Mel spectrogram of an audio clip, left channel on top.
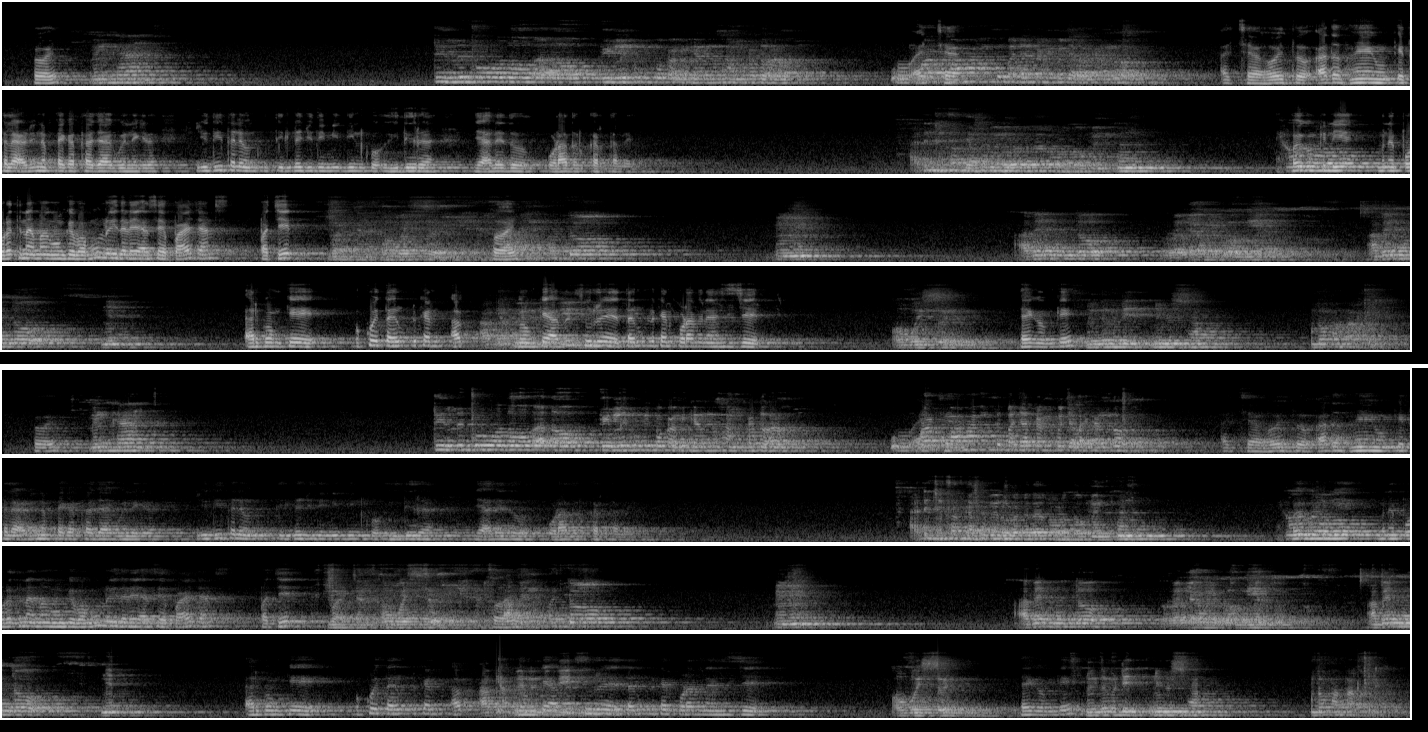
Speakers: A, on the left; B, on the right.
A: ᱦᱳᱭ
B: ᱢᱮᱱᱠᱷᱟᱱ ᱛᱤᱨᱞᱟᱹ ᱠᱚ ᱫᱚ ᱟᱫᱚ ᱛᱤᱨᱞᱟᱹ ᱠᱚᱜᱮ ᱠᱚ ᱠᱟᱹᱢᱤ ᱠᱟᱱ ᱫᱚ ᱦᱟᱸᱜ ᱚᱝᱠᱟ ᱫᱚ ᱟᱨ
A: <inaudible>
B: ᱠᱩ-ᱠᱚᱲᱟ
A: ᱟᱪᱪᱷᱟ
B: ᱠᱚᱢᱟ ᱦᱟᱸᱜ ᱚᱱᱛᱮ ᱵᱟᱡᱟᱨ ᱠᱟᱹᱢᱤ ᱠᱚ ᱪᱟᱞᱟᱜ ᱠᱟᱱ ᱫᱚ᱾
A: ᱟᱪᱪᱷᱟ ᱦᱚᱭᱛᱚ ᱟᱫᱚ ᱦᱮᱸ ᱜᱚᱝᱠᱮ ᱛᱟᱦᱞᱮ ᱟᱹᱰᱤ ᱱᱟᱯᱟᱭ ᱠᱟᱛᱷᱟ ᱡᱟᱠ ᱵᱤᱱ ᱞᱟᱹᱭ ᱠᱮᱫᱟ᱾ ᱡᱩᱫᱤ ᱛᱟᱦᱞᱮ ᱩᱝᱠᱩ ᱛᱤᱨᱞᱟᱹ ᱡᱩᱫᱤ ᱢᱤᱫ ᱫᱤᱱ ᱠᱚ ᱟᱹᱭᱫᱟᱹᱨᱟ ᱡᱮ ᱟᱞᱮ ᱫᱚ ᱠᱚᱲᱟ ᱫᱚᱨᱠᱟᱨ ᱛᱟᱞᱮ᱾ <inaudible>
B: ᱟᱹᱰᱤ ᱡᱚᱛᱷᱟᱛ
A: ᱦᱮᱸ
B: ᱠᱟᱛᱷᱟ ᱵᱮᱱ ᱨᱚᱲ ᱠᱟᱫᱟ ᱨᱚᱲ ᱫᱚ ᱢᱮᱱᱠᱷᱟᱱ
A: <inaudible>
B: ᱱᱚᱣᱟ
A: ᱦᱳᱭ ᱜᱚᱝᱠᱮ
B: ᱫᱚ
A: ᱱᱤᱭᱟᱹ ᱢᱟᱱᱮ ᱯᱚᱨᱮ ᱛᱮᱱᱟᱜ ᱢᱟ ᱜᱚᱝᱠᱮ ᱵᱟᱵᱚᱱ ᱞᱟᱹᱭ ᱫᱟᱲᱮᱭᱟᱜᱼᱟ ᱥᱮ ᱵᱟᱭᱪᱟᱱᱥ ᱯᱟᱪᱮᱫ᱾
B: ᱵᱟᱭᱪᱟᱱᱥ ᱚᱵᱚᱥᱥᱳᱭ
A: ᱦᱳᱭ
B: ᱟᱵᱮᱱ ᱦᱚᱭᱛᱚ ᱩᱸ ᱟᱵᱮᱱ ᱦᱚᱭᱛᱚ <unintelligible> ᱟᱵᱮᱱ ᱦᱚᱭᱛᱚ ᱧᱮ
A: <inaudible> ᱟᱨ ᱜᱚᱝᱠᱮ ᱚᱠᱚᱭ ᱛᱟᱹᱨᱩᱵ ᱞᱮᱠᱟᱱ ᱟ
B: ᱟᱵᱮᱱ
A: ᱜᱚᱝᱠᱮ
B: ᱨᱮᱱ ᱡᱩᱫᱤ
A: ᱟᱵᱮᱱ ᱥᱩᱨ ᱨᱮ ᱛᱟᱹᱨᱩᱵᱽ ᱞᱮᱠᱟᱱ ᱠᱚᱲᱟ ᱢᱮᱱᱟᱭᱟ ᱥᱮ ᱪᱮᱫ?
B: ᱚᱵᱚᱥᱥᱳᱭ
A: ᱦᱮᱸ ᱜᱚᱝᱠᱮ
B: ᱱᱩᱭ ᱫᱚ ᱢᱤᱫᱴᱤᱡ ᱱᱩᱭ ᱫᱚ ᱥᱚᱸ-ᱰᱚ ᱢᱟᱛᱟᱞ ᱠᱟᱱᱟᱭ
